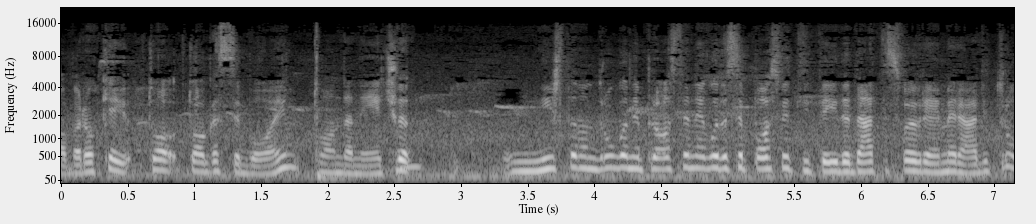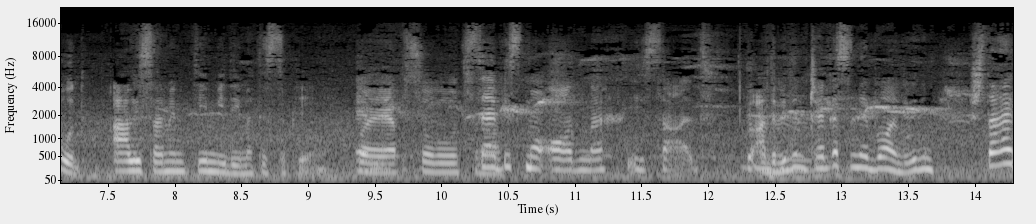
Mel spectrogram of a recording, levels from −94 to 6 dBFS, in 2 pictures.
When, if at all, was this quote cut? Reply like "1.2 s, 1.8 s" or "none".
2.5 s, 9.4 s, 12.3 s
